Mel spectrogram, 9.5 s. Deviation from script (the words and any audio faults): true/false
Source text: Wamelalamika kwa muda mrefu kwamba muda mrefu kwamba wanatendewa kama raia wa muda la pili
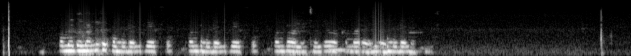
false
